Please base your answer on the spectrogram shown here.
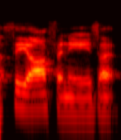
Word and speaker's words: Theophanes: it might be uh theophanese sorry yeah they pronounce they pronounce the E like they don't have a silent E yeah I think it's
